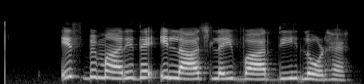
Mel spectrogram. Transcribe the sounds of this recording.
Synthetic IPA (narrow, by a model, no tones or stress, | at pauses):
ɪsbiːmaːɾiːd̪eːʔɪlaːd͡ʒləiːʋaːɾd̪iːloːɽɦɛː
